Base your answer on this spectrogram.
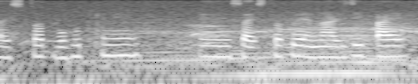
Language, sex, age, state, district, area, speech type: Assamese, female, 30-45, Assam, Lakhimpur, rural, spontaneous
